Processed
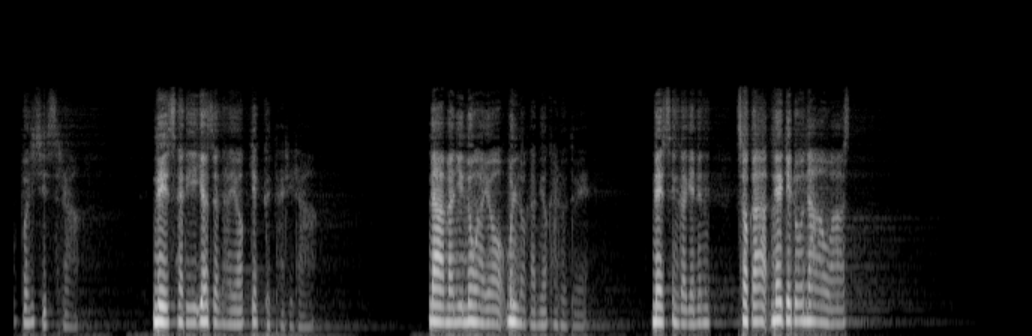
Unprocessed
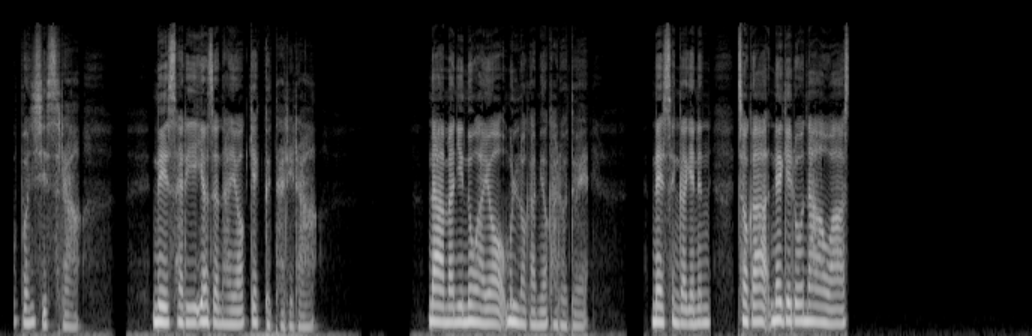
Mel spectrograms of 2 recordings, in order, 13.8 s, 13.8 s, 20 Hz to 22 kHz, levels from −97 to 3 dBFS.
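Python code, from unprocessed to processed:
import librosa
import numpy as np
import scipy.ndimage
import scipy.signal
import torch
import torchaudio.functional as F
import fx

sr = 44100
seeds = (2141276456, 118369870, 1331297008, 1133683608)

y = fx.freq_compress(x, sr, knee_hz=1600.0, ratio=1.5)
y = fx.rev_schroeder(y, sr, rt60_s=3.1, comb_ms=38, drr_db=17.0)
y = fx.upward_expand(y, sr, threshold_db=-32.0, expansion=2.5)
y = F.gain(torch.from_numpy(y), 4.0).numpy()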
